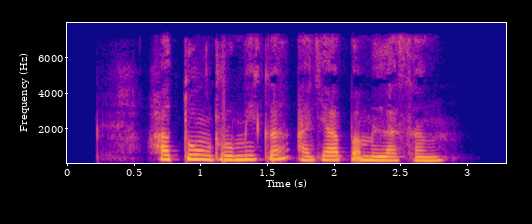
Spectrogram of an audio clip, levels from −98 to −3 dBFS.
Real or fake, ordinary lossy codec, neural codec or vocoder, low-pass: real; AAC, 48 kbps; none; 7.2 kHz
